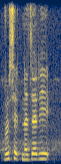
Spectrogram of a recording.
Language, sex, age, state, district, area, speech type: Bodo, female, 30-45, Assam, Chirang, rural, spontaneous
